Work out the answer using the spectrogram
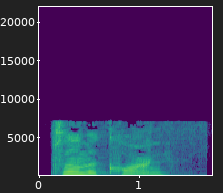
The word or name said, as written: plumicorn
